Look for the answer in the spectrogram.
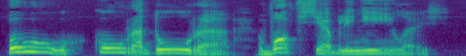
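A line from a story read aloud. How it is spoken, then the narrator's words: Shivery, creaky old voice. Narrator (Russian): Петух как-то знобко, старческим голосом проскрипел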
